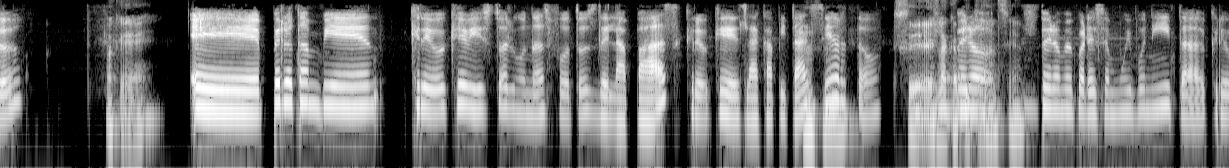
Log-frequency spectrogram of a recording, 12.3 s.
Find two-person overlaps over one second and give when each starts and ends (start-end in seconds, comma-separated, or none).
none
